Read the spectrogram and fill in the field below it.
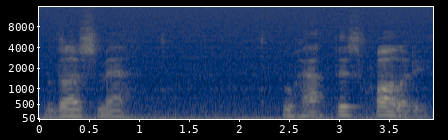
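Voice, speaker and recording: A man reading a dramatic monologue in verse, in a deliberate, declamatory manner with frequent pauses. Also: fairly low pitch, lively intonation, a little mellow, slight background noise. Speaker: poetry reader. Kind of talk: dramatic monologue poetry recitation.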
